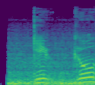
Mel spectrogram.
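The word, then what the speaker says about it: Geaux: Go Frugal. And you spell it G-E-A-U-X, frugal. That is really cool. Somebody comes up with a kind of an innovative way of saying go frugal.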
